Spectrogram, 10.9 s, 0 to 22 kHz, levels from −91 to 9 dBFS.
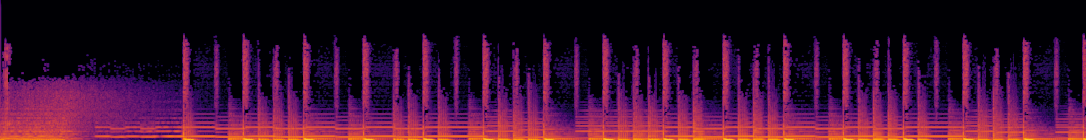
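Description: No technical faults are audible anywhere in the clip.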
